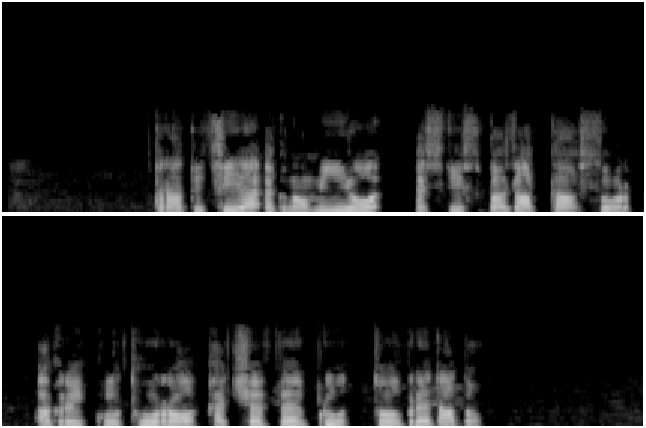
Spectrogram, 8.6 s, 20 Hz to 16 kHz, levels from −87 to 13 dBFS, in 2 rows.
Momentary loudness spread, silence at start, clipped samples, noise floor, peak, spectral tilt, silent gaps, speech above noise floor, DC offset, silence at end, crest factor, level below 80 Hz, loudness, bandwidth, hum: 10 LU; 1 s; under 0.1%; -76 dBFS; -2 dBFS; -6 dB/octave; none; 59 dB; under 0.1%; 1.1 s; 18 dB; -60 dBFS; -18 LUFS; 7.6 kHz; none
